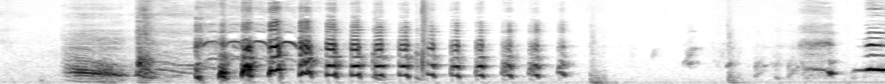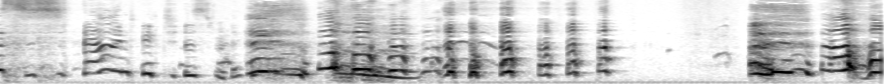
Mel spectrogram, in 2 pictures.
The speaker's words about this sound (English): No, when I laugh, I get, like, I have to cough. I think that happens to everybody.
